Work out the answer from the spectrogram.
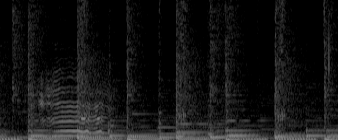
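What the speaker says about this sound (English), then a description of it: "It's a goat." A goat in Minecraft lets out a series of repeated nasal bleats. The calls come in short, steady pulses, close and clear, with no talking over them.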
